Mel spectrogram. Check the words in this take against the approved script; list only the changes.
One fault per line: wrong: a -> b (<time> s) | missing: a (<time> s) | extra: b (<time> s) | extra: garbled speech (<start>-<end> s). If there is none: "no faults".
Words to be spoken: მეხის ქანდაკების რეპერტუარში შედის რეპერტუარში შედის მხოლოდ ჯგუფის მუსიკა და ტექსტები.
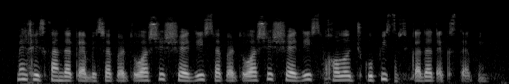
no faults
